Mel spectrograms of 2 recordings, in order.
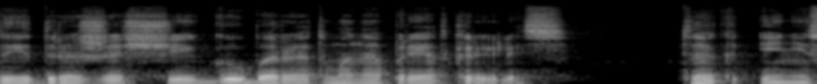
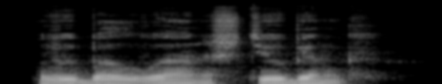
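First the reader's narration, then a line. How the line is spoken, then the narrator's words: Weary reply. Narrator (Russian): устало отозвался он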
